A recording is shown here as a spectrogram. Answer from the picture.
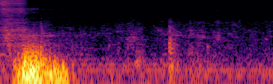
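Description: A brief low rumble in the first half second, then the faint steady hum and trickle of a reef aquarium's sump equipment running.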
